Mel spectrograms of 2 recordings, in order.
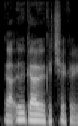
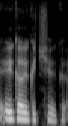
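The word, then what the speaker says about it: Ugo Ugochukwu: Ugo Ukachukwu. Yeah. Ugo Ukachukwu.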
